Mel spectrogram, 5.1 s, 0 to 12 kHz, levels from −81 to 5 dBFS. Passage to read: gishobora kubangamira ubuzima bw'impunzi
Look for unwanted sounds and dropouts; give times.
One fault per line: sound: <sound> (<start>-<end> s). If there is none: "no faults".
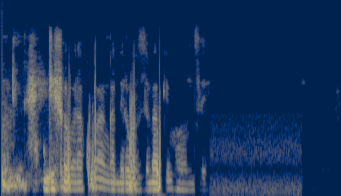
no faults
